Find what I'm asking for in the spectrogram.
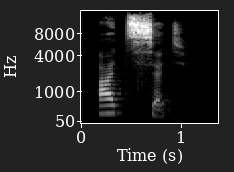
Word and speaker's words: адцять: We spell it A, D, C, Я, Т, and a soft sign. But we pronounce it really fast, that's why we don't hear D. It's адцять. Also, please be careful, because in these numbers, the stress always falls at адцять, одинадцять, дванадцять.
